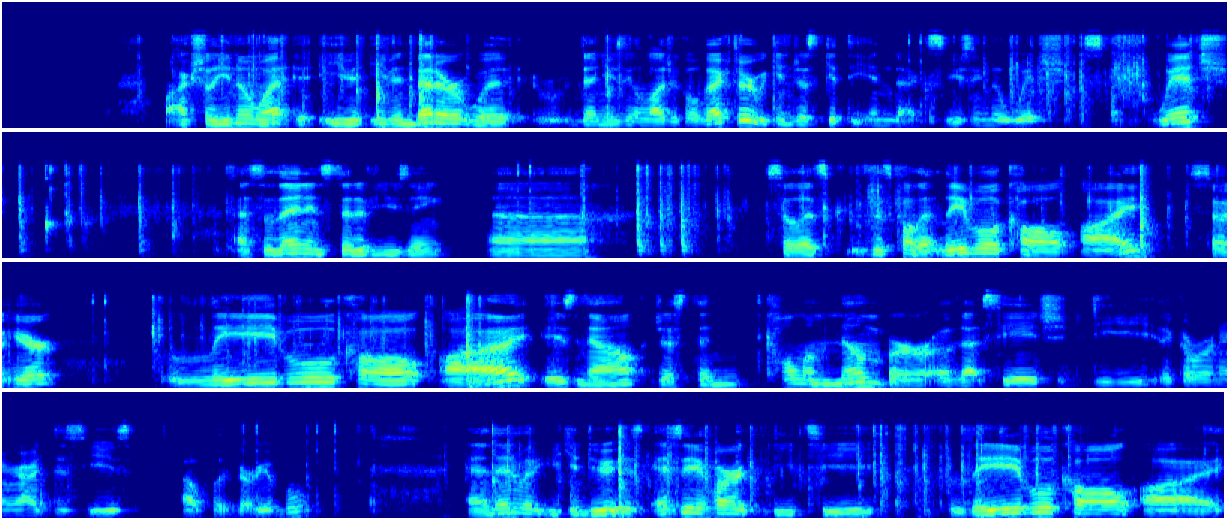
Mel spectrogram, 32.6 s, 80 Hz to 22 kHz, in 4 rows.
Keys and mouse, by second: 2.1 End, 2.4 shift+Home, 2.7 BackSpace, 6.0 click, 6.3-9.0 typing, 7.7 End, 11.5 click, 12.3 BackSpace, 13.5 ctrl+Right, 14.1-15.6 typing, 15.7 Return, 16.9 click, 17.5-19.6 typing, 26.0 click, 27.6-32.4 typing.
